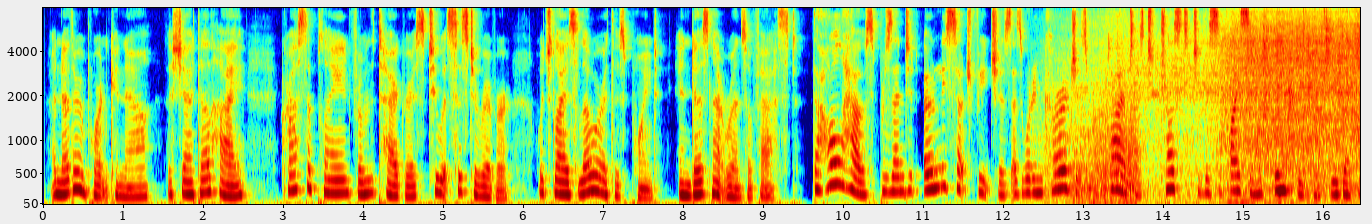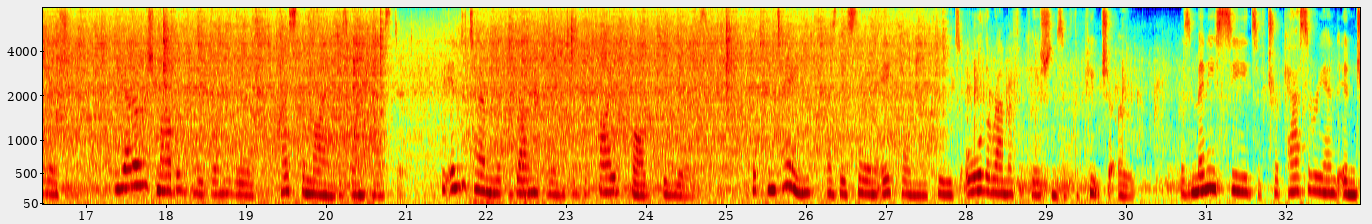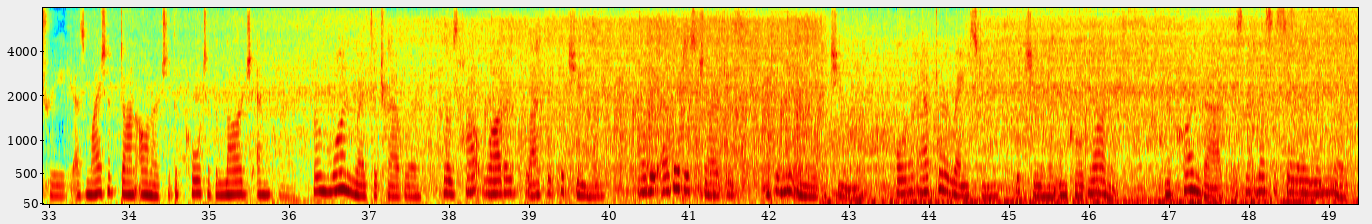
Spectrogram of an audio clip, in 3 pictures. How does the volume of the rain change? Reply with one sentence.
The volume of the rain goes down, then up.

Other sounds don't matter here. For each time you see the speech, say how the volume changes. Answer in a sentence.
The speech can be heard from 0.1 to 49.3 s, at a steady volume.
